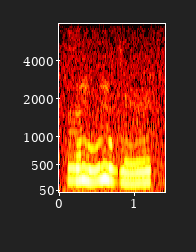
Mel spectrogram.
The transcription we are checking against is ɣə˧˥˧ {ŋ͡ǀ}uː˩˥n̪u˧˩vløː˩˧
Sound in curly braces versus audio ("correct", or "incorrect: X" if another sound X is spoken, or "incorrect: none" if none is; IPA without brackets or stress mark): incorrect: n̪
